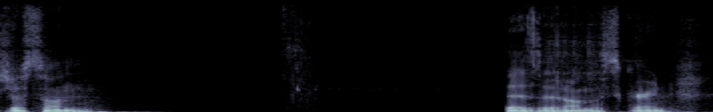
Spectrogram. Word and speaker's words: Jusant: So we're playing a game called Jusant. No, it's Jusant.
